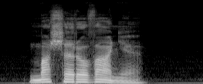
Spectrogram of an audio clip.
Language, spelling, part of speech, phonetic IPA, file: Polish, maszerowanie, noun, [ˌmaʃɛrɔˈvãɲɛ], Pl-maszerowanie.ogg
